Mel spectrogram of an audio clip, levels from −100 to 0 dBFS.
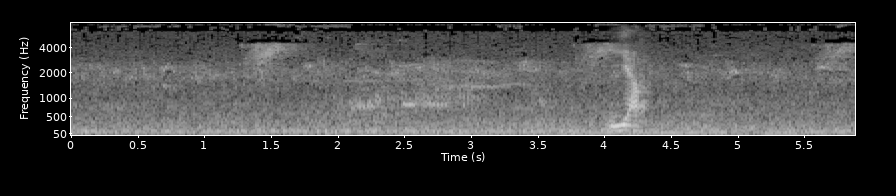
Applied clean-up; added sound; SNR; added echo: none; Cricket / Chicken, rooster; -1 dB; reverberation time 0.4 s.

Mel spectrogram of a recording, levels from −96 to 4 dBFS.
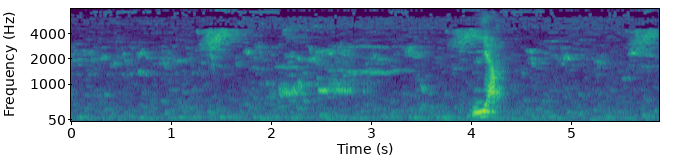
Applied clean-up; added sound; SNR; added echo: classical method WPE with log-MMSE.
